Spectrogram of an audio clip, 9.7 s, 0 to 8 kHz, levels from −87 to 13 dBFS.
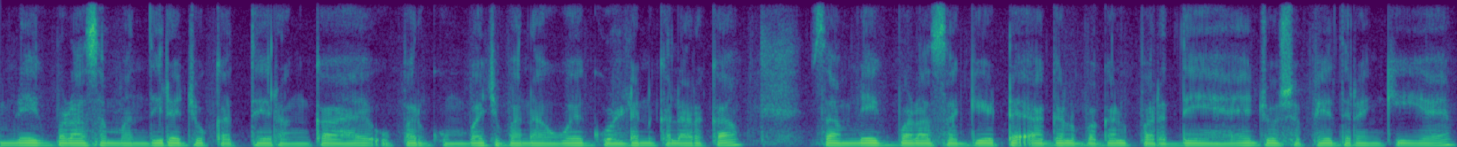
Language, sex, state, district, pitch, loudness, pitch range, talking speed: Hindi, male, Chhattisgarh, Balrampur, 120 Hz, -17 LUFS, 115-120 Hz, 200 wpm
